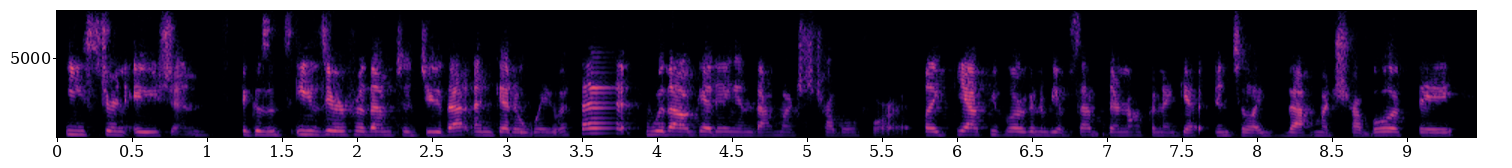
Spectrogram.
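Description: Speaking quickly with few pauses, a young Indian actor guest chats casually about her work, sprinkling in "like" throughout. Her mid-range voice keeps a fairly even intonation, and the sound has no echo but comes across slightly dull and lo-fi.

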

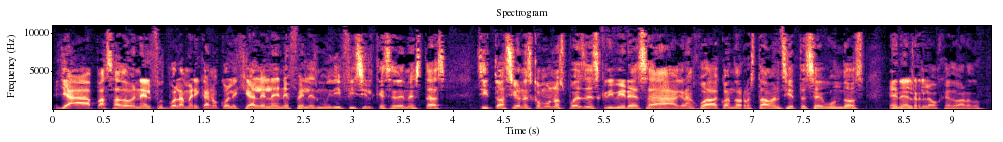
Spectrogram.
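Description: A man's voice: mid-range voice, quick pace, few pauses, fairly bright tone. Spanish-speaking sports radio host, man. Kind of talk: sports news rundown and interview.

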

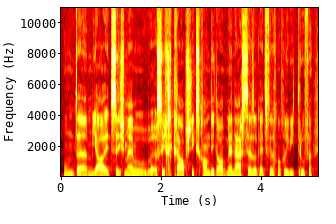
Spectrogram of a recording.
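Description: A man with a Swiss German accent speaks as a panellist in a casual discussion. His pitch is average, and he pieces his points together with hesitations and frequent tag questions. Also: completely flat delivery, a little fast, darkish tone. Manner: ends statements with tag questions, hesitant phrasing. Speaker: football panellist.

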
